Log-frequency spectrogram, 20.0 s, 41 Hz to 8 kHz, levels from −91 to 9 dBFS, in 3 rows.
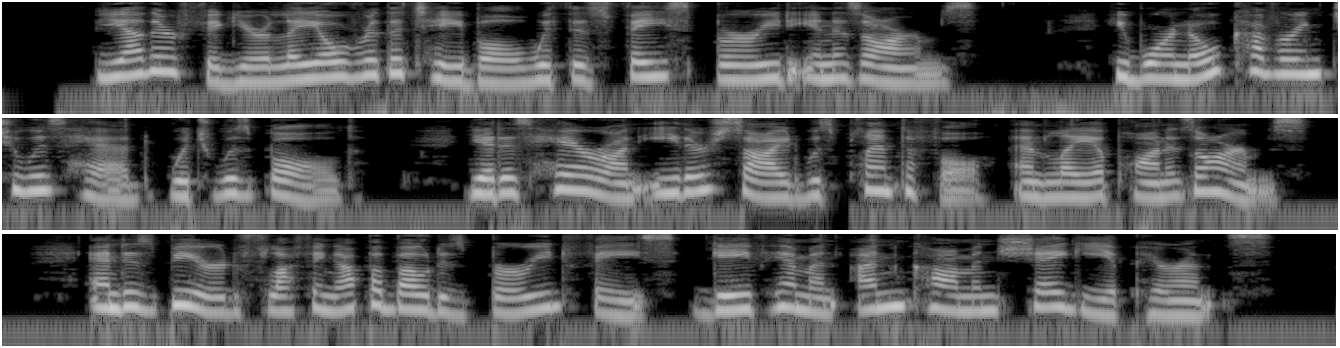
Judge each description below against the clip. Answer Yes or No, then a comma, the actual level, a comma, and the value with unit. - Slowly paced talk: No, average, 155 wpm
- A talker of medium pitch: No, high, 220 Hz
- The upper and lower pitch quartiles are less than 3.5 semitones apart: No, average, 4.1 semitones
